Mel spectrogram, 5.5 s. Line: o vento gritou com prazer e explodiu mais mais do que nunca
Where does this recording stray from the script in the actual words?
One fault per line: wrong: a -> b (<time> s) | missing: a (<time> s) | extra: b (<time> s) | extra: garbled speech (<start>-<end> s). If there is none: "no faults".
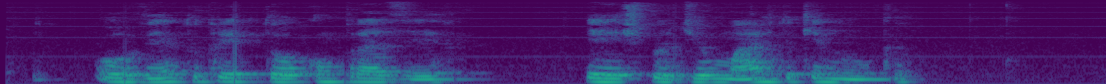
missing: mais (3.9 s)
